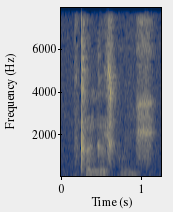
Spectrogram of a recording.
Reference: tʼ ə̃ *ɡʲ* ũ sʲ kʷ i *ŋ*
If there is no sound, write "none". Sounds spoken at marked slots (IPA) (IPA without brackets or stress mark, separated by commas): ɡʲ, x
